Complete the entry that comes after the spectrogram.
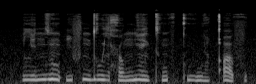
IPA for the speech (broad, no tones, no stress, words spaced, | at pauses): linzũʔif ndulʲħo ŋɡẽlʲtʰũf kʼṳwe̤ qʼʊf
